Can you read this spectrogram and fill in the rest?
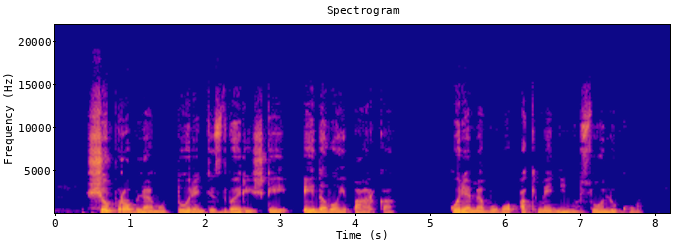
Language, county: Lithuanian, Utena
